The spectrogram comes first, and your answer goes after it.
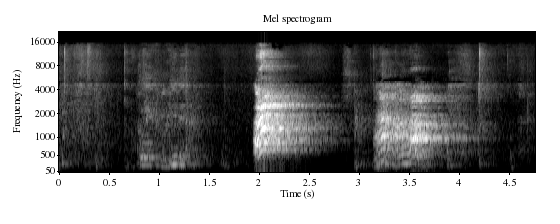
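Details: A 3-year-old female Italian Greyhound meeting her first Halloween pumpkin gives two sharp, loud barks that trail off, with softer voices between.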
